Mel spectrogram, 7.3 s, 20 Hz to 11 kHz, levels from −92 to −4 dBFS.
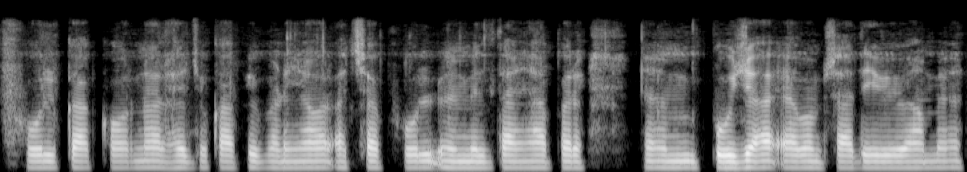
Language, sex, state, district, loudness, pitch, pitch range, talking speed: Hindi, male, Uttar Pradesh, Etah, -18 LUFS, 120 Hz, 115-120 Hz, 175 wpm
